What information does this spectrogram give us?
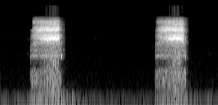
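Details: Young barn owl in a nest box at night in May; two harsh, noisy screeching hisses about half a second each, spaced two seconds apart, with silence between.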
